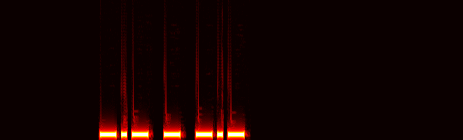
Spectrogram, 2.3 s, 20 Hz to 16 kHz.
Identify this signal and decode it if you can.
Morse code, heard as a keyed tone, about 46 wpm, 700 Hz. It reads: KTK
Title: USA Call Sign Postfixes - 3 Letters 45wpm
